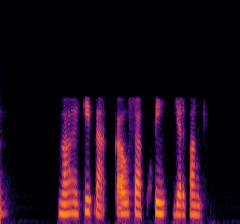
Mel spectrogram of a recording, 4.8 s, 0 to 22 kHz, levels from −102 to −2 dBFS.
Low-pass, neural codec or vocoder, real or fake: 3.6 kHz; codec, 16 kHz, about 1 kbps, DyCAST, with the encoder's durations; fake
